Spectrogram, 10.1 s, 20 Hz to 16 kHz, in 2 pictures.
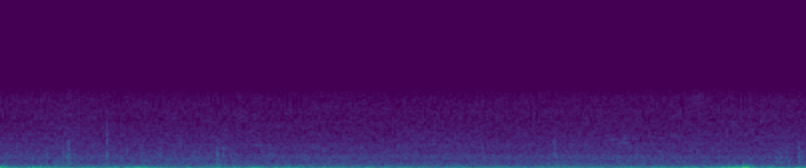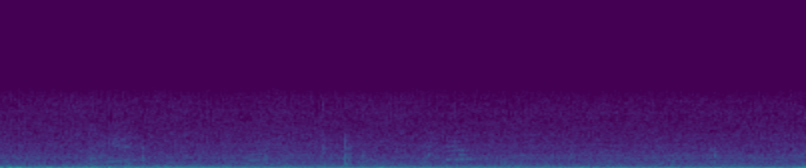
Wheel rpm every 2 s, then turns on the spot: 0, 0, 0, 0, 0.
none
